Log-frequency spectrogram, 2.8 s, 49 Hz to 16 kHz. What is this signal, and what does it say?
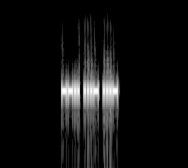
Morse code, heard as a keyed tone, about 47 wpm, 700 Hz. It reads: ZVV
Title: USA Call Sign Postfixes - 3 Letters 50wpm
